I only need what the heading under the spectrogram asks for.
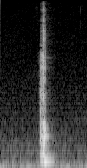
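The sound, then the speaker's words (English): A single crisp clock tick in a classroom, fairly loud, standing alone against a faint low background hum with no voices. “Clock was ticking.”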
